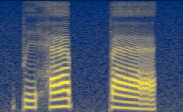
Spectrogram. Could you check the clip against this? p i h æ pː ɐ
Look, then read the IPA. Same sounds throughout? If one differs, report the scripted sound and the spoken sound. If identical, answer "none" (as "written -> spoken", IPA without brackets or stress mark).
ɐ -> æ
